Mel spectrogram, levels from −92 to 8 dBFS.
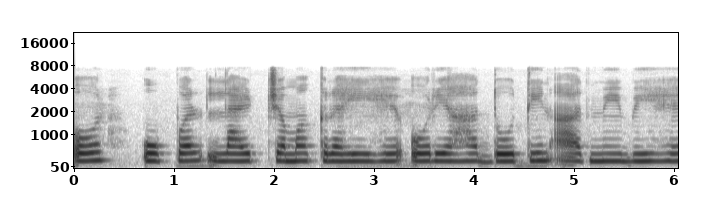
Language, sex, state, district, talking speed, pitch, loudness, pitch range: Hindi, female, Bihar, West Champaran, 120 wpm, 220 Hz, -17 LUFS, 215-225 Hz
